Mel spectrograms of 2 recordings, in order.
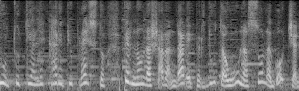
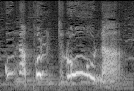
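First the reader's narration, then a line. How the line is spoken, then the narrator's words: Old woman pleading. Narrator (Italian): implorava una vecchiettina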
